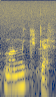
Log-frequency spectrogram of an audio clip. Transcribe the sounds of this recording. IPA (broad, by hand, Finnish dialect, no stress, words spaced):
ʋɑi mikskæs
